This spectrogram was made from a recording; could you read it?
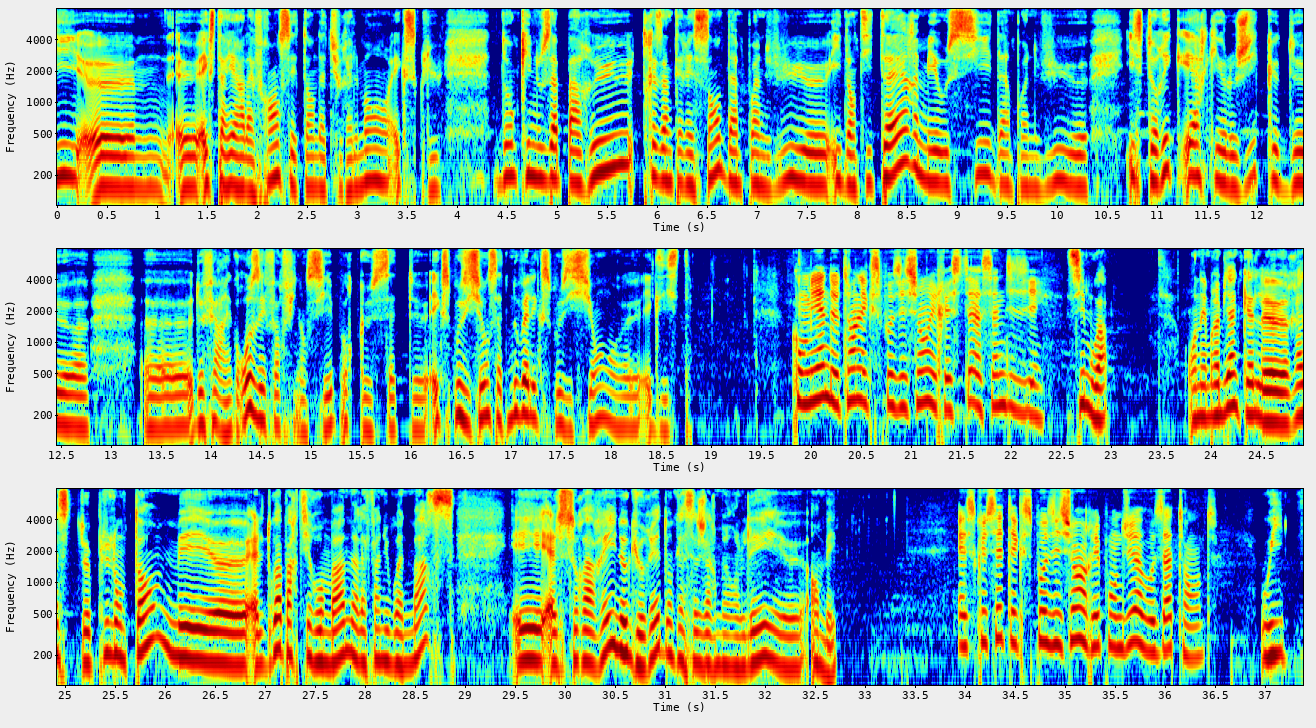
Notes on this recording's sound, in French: Des lycéens de seconde en option patrimoine au lycée Saint-Exupéry de Saint-Dizier ont réalisé une émission en direct de l'espace Camille Claudel sur l'exposition l'Austrasie.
